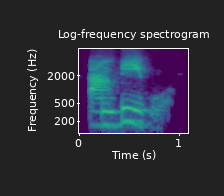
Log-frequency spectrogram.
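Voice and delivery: low, measured "am-BI-guo"; stress on BI. Shown as a demonstration. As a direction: land on the middle syllable: am-BI-guo. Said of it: "¿Dónde lleva la fuerza de voz?".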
